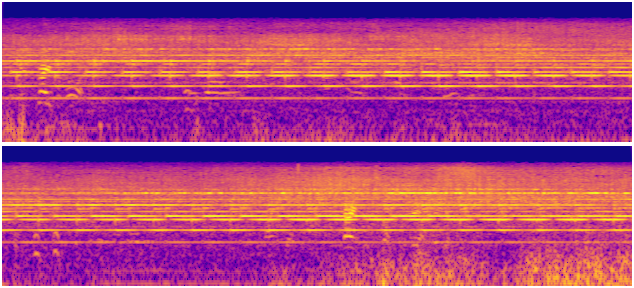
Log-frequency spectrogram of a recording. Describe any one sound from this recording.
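Steel wheels roll and clank on rails.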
